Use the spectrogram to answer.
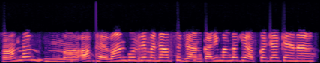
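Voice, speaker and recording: Female journalist on a call, high pitch, polite questioning, dry phone-like sound. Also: brisk, no room sound. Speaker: journalist phoning for comment. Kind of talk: phone interview. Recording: tinny, dry phone line.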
